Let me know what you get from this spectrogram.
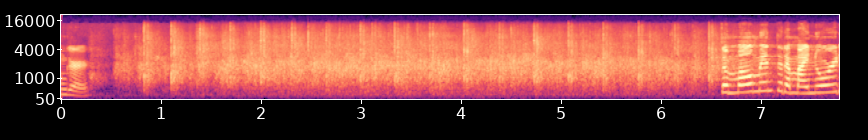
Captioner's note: applause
